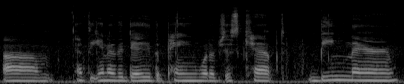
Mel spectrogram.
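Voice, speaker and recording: Rambling woman vlogger, lowish voice, noisy background. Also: flat delivery, a little slow, a little mellow. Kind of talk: casual chat to camera. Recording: clear background noise.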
